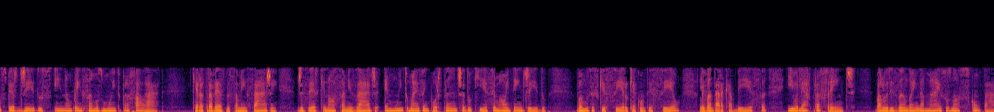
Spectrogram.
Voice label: ACEITO DESCULPAS AMIGA (F), Telemensagens, Românticas, fem

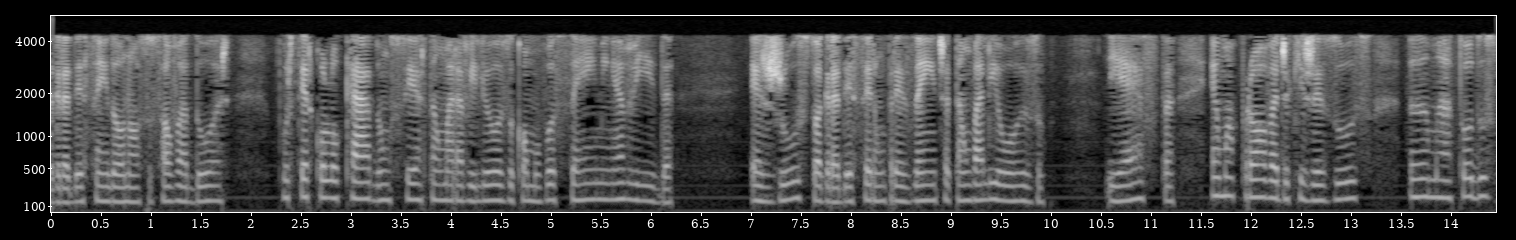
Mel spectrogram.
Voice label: NATAL IRMA (F); Natal e ano novo; fem; Telemensagens 2017

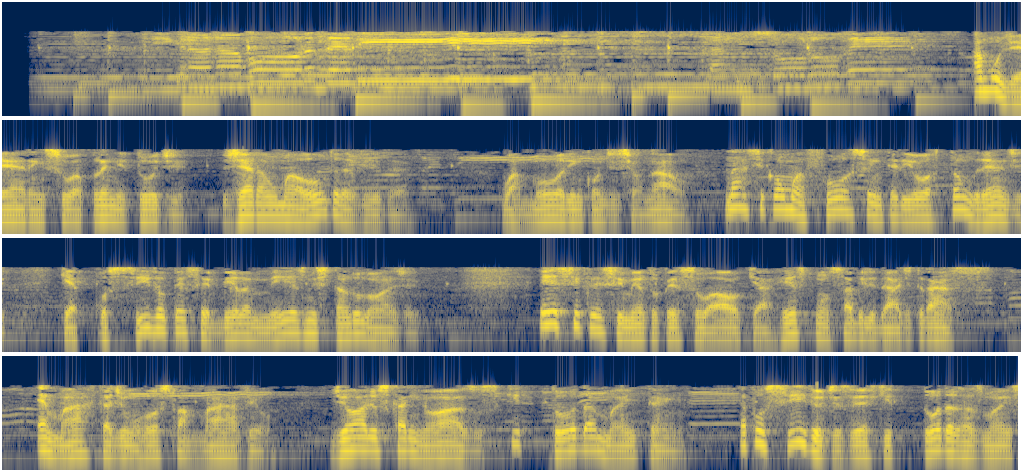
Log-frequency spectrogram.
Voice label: SOGRA M; Dia das Mães; Masc; Telemensagens 2017

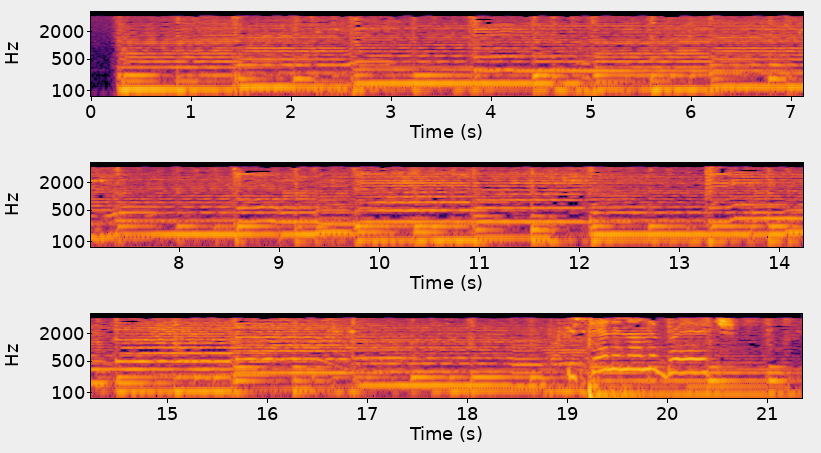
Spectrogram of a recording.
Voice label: Aniversário Romântico Suave Feminino; Aniversários

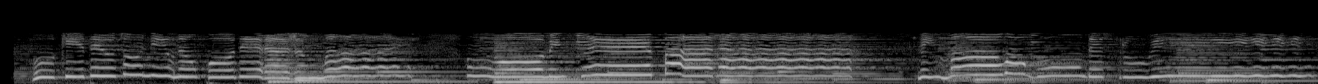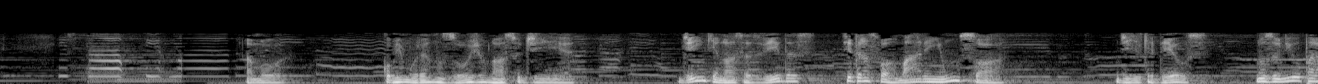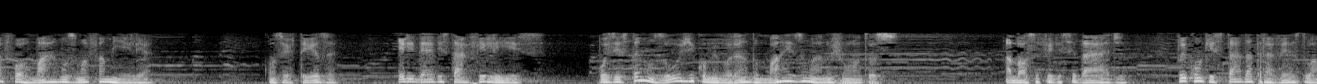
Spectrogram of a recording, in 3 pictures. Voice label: ANIV. CASAMENTO EVANGÉLICO M

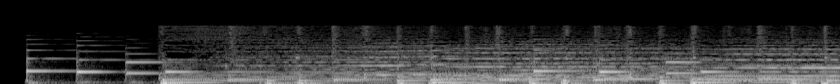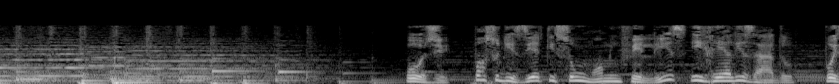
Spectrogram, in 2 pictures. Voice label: Natal e Ano Novo Sogra Masculino; Telemensagens; Misto

